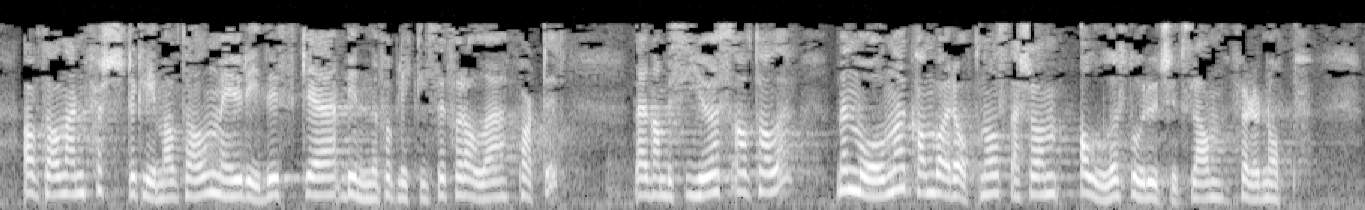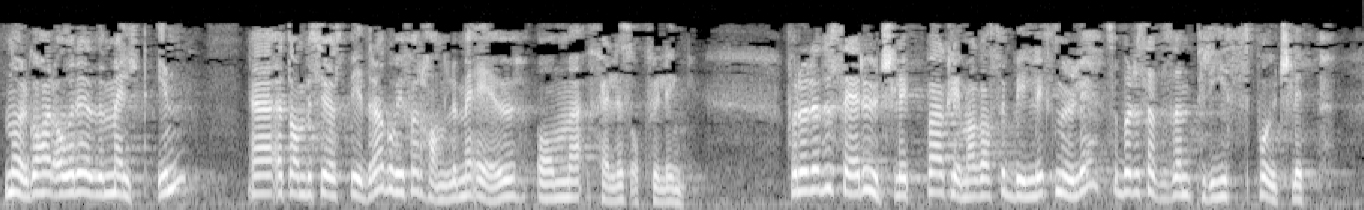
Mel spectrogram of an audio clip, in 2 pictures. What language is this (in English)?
Norwegian Bokmål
